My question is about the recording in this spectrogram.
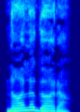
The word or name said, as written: ನಾಲಿಕೇರ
